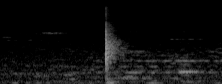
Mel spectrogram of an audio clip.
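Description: A single sharp click about a second in, with a short ringing tail.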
